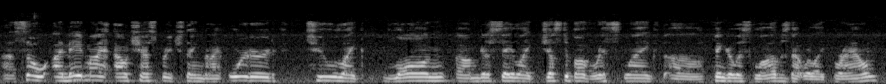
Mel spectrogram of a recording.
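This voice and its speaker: A man's voice: a little high, steady tone, normal speed, hardly any pauses, darkish tone. Young male podcast co-host, casual, rambling storyteller, lo-fi mic with faint noise. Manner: rambling, self-correcting storyteller.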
